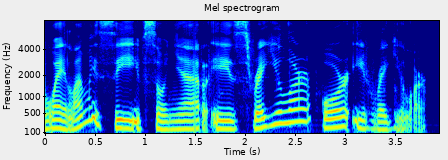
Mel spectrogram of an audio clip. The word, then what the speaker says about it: soñar: By the way, let me see if soñar is regular or irregular. Soñar, remember the ñ sound of this, the N that has a line on top? Soñar, ña, ñe, ñi, ño, ñu.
